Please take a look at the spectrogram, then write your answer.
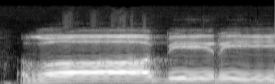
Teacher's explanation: Rin bukan rin, itu salah. Dan ghain makhrajnya di mana? Di hujung kerongkong ni.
